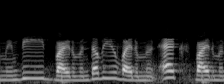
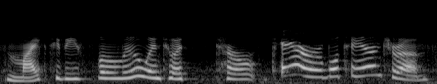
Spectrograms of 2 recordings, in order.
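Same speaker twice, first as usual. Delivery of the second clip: ordinary delivery, nothing marked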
